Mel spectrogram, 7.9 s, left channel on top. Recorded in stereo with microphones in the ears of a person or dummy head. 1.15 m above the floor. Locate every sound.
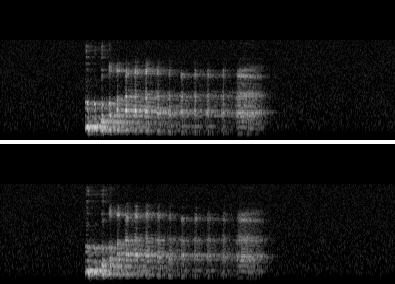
1.7 s laughter: 35° left (ahead or behind), 4.5 m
